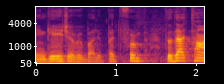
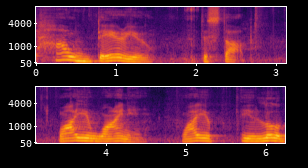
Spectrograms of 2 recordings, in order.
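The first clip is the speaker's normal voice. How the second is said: play-acted scolding, indignant mother voice. Speaker imitates an Israeli mom who scolded him, retelling a scolding. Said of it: "and she scolded me".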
